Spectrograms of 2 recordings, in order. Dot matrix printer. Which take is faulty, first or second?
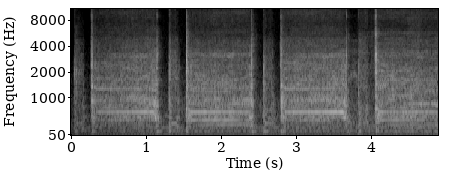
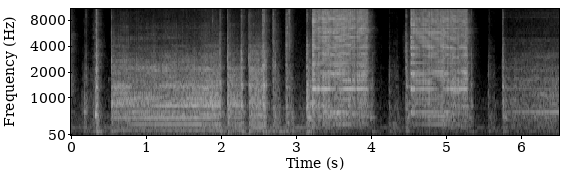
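first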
